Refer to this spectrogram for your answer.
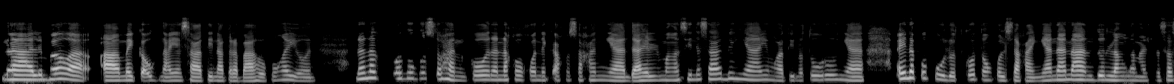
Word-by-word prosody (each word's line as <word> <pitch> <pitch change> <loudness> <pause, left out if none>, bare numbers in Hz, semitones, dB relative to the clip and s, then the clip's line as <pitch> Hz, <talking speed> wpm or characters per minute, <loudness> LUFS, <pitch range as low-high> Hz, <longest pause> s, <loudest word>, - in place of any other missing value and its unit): na, 220 -2 +7
halimbawa, 220 -2 +5 0.2
ah, 185 0 +8
may 195 0 0
kaugnayan 180 0 -2
sa 175 -1 +3
tinatrabaho 170 -1 -2
ko 190 +3 -9
ngayon 170 -5 -6 0.5
na 260 - +3
na 300 - +4 0.2
magugustuhan 260 -8 -4
ko 210 +1 0
na 210 -1 -1
nako-connect 205 -2 -4
ako - - -15
sa 190 - -7
kanya 190 -3 -2
dahil 185 +3 +2
mga 200 0 -5
sinasabi 240 +4 -2
niya, 210 -2 -2
yung 215 - -10
mga 180 0 -6
tinuturo 205 +4 -5
niya 185 -4 0 0.3
ay 270 +2 +5
napupulot 245 -10 0
ko 225 - -1
tungkol 195 -4 -6
sa 175 -1 -1
kanya 170 +3 -2
na 210 +1 +3
nandun 205 -1 +3
lang 195 0 0
naman 180 -2 -9
siya 190 +1 -6
200 Hz, 190 wpm, -25 LUFS, 180-220 Hz, 0.5 s, ah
